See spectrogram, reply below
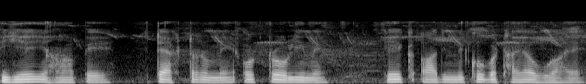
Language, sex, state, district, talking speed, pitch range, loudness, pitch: Hindi, male, Uttar Pradesh, Shamli, 145 wpm, 105-115 Hz, -18 LUFS, 110 Hz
